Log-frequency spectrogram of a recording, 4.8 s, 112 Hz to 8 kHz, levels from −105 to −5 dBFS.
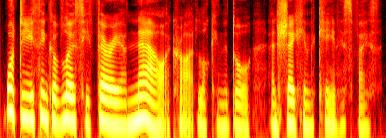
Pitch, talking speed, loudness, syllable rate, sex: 175 Hz, 250 wpm, -19 LUFS, 5.6 syllables/s, female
